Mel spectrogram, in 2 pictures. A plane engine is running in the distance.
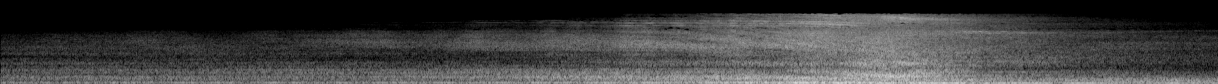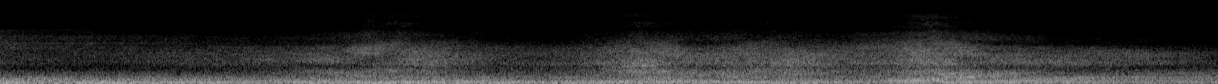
5.0s 11.3s

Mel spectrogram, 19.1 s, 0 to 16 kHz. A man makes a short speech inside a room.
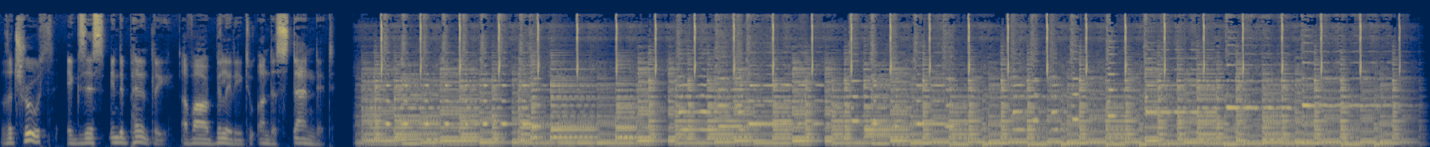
0.0s 4.7s

